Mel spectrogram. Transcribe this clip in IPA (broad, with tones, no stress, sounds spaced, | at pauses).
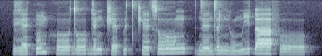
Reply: ɣ ɛ˨ k ũ˦ m h oː˧ d oː˧ ɡ ɛ˧ ŋ t͡ʃ ɛ˨ p ɨ˧ t t͡ʃ ɛ̃˨ s oː˧ ŋ | d ɛ̃˨ d ə˧ ɲ u˨ m i˦ ɗ aː˧ f oː˨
